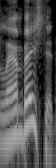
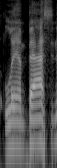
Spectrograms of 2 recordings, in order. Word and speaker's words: lambaste: It's pronounced lambasted. Now, lambaste is the word. But once it becomes... – Lambaste. – Once it becomes past tense, it becomes lambasted.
